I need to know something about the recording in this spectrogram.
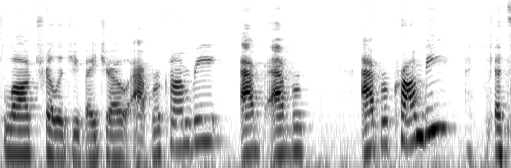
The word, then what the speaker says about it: Abercrombie: is the first law Trilogy by Joe Abercrombie Abercrombie that's how you say his name this is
